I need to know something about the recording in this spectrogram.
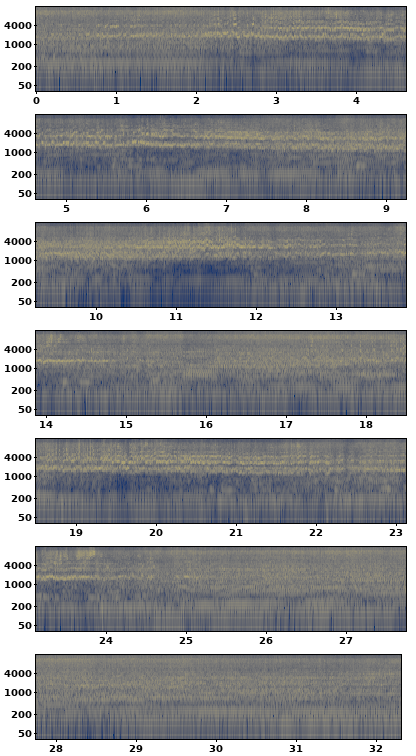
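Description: Holden VS Calais engine held at high revs during a burnout, with the rear tyres spinning and squealing against the pavement. The revs sag and climb back twice, around the middle and about two-thirds through.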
